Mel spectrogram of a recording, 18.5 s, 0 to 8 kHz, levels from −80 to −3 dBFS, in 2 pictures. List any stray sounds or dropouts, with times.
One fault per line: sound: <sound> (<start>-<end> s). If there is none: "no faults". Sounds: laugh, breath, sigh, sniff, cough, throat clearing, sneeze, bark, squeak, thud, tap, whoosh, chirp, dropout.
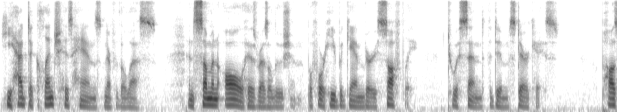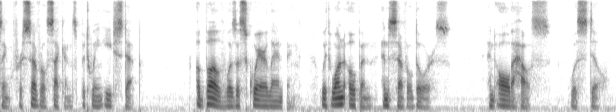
sound: dropout (13.5-13.6 s)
